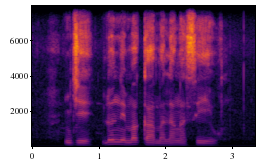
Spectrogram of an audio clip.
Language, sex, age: Swati, male, 18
